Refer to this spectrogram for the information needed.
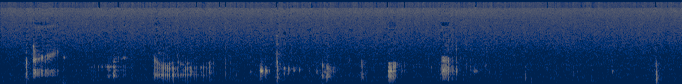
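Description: Irregular gurgling and rumbling bursts with quiet gaps between them; ordinary stomach growling from gut movement, often with hunger.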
